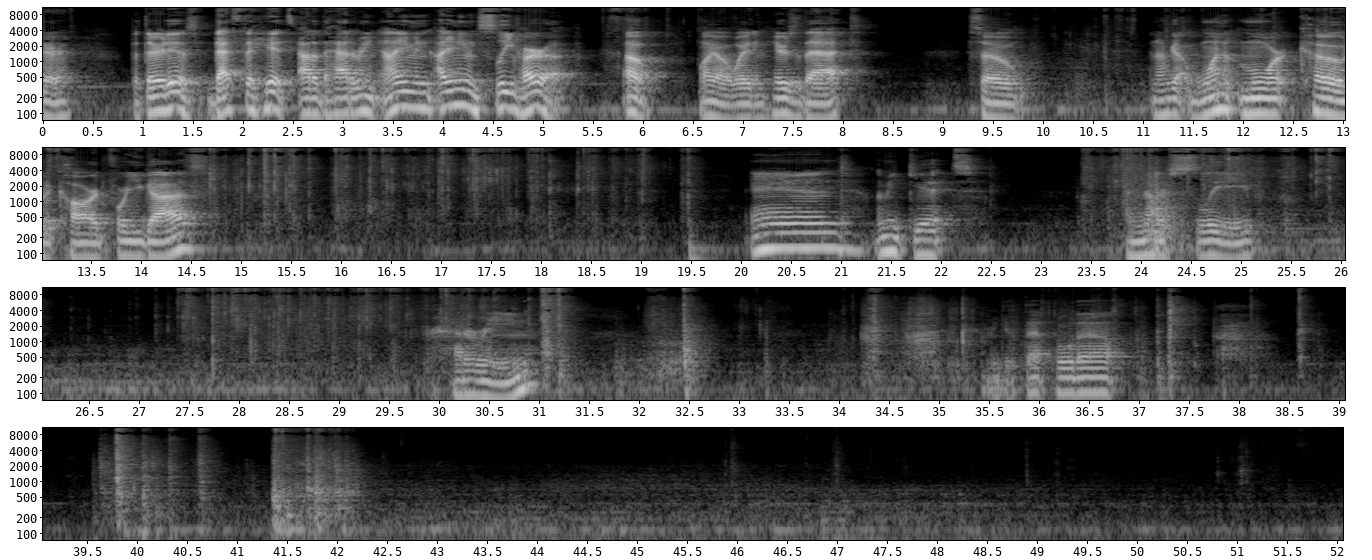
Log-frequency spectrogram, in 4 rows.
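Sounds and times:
packaging crinkling: 14.4 - 19.5, 23.4 - 31.4
card sleeve rustling: 14.6 - 19.6, 23.4 - 26.0, 27.1 - 31.4.

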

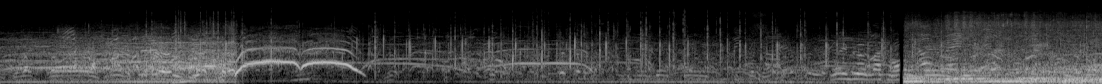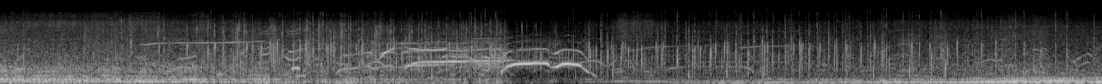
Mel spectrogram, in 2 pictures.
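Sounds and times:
race car engine: 0.0 - 2.6, 4.6 - 22.0
crowd noise: 0.0 - 22.0.

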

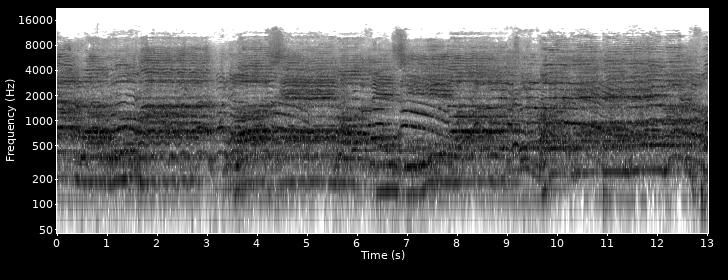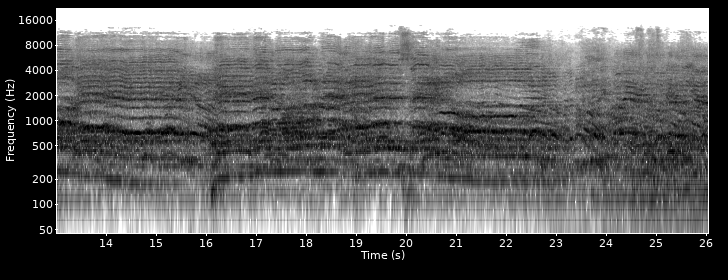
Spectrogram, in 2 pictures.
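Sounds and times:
boys singing together: 0.0 - 23.9
singer through microphone: 0.0 - 26.0.

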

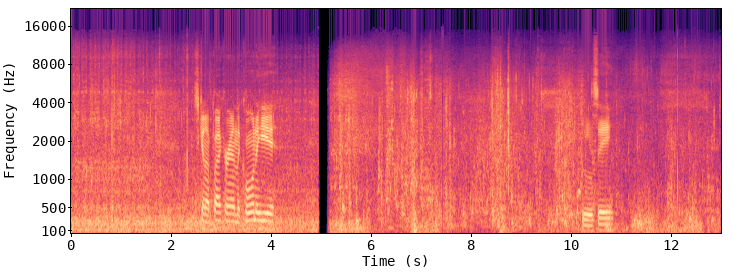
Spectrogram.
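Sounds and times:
water against boat hull: 0.0 - 13.0
wind on microphone: 5.2 - 7.4, 8.6 - 13.0.

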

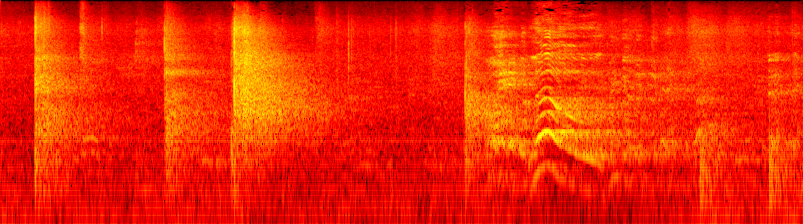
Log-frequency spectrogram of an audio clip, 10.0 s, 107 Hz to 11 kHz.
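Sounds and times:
cricket ball impacts echoing: 0.3 - 1.1, 2.0 - 4.1.

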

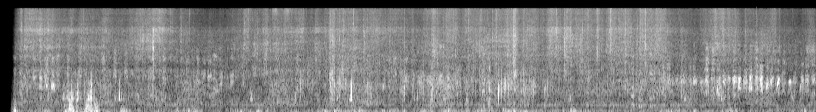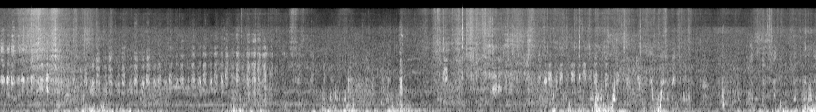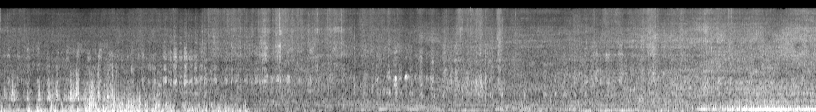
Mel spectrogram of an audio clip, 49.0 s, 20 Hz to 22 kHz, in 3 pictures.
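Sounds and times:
grass rustling and crackling: 0.2 - 48.9
dog panting: 0.4 - 24.5, 25.1 - 48.3.

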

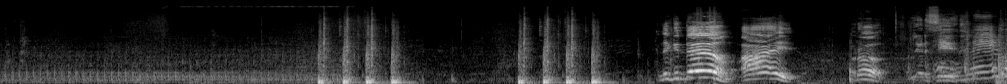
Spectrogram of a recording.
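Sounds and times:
knocks on a door: 3.2 - 4.2, 5.2 - 6.3.

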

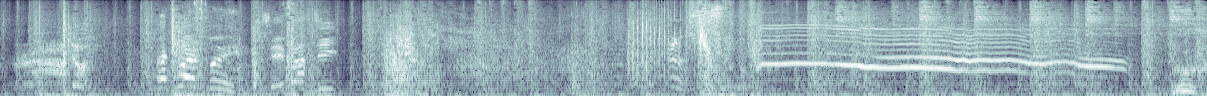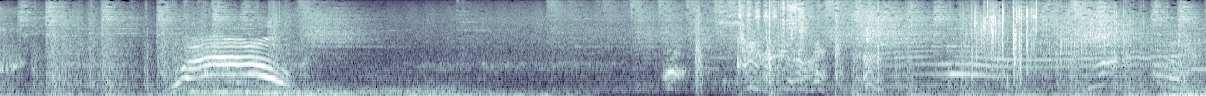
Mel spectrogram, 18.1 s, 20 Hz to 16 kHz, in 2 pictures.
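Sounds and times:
orchestral score: 4.4 - 18.0
shouts: 5.7 - 8.5, 10.3 - 11.3.

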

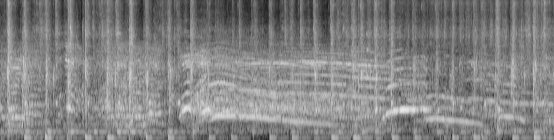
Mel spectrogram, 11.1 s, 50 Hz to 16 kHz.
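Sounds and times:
atabaque drum beating: 0.0 - 11.0
band instruments playing: 1.1 - 11.0.

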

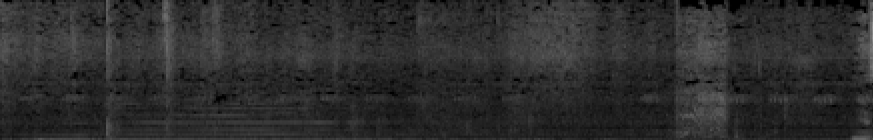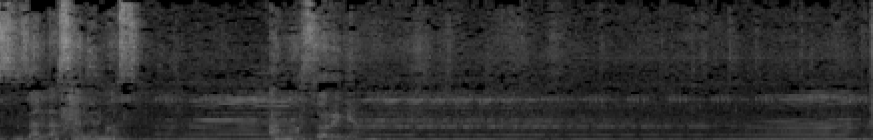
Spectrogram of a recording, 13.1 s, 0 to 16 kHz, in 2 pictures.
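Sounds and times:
costumes rustling: 0.0 - 13.0
steady low hum: 0.0 - 13.0.

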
